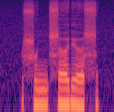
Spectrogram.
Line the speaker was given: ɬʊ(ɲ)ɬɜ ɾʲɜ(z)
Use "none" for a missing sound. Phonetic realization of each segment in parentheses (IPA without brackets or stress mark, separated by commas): ɲ, ɬ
